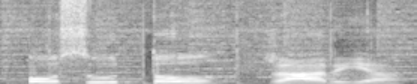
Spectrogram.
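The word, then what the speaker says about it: オーストラリア: OUSUTORARIA, ओसुतोरारिया, ओसुतोरारिया। ठीक है guys, Australia को ये बोला जाता है ओसुतोरारिया।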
